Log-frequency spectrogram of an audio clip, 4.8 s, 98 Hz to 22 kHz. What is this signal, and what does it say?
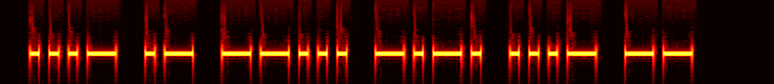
Morse code, heard as a keyed tone, about 20 wpm, 700 Hz. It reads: VA7CVM
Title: DXCC-100 Call Signs - 6 Characters - Repeated 2x - 20wpm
